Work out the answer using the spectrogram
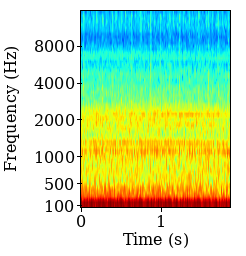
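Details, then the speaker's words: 1500 truck, 5.7 L engine, 270,000 miles, pulls 4–5 tons; started just after a synthetic oil change with oil stabilizer. Steady low idle carries a faint, quick, light clicking, present for 3 years, cause unknown. "I'm going to start it up so you can hear it. Hear that little clicking? There's a little bit of clicking."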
